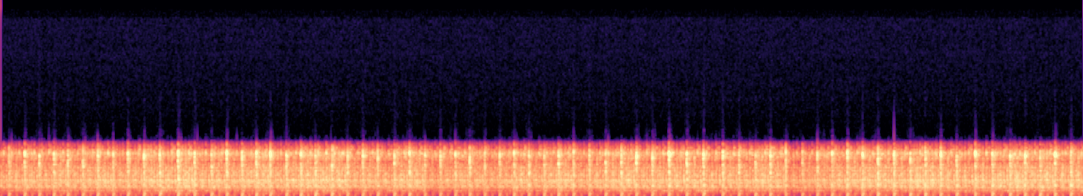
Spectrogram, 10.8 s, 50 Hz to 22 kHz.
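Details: OS FS 120 PreSurpass four-stroke glow engine, bought used on eBay, test-run on a stand on 16% nitro fuel with a 16x6 prop. Crisp, even rapid firing at steady speed with no misses or knocks: runs normally.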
